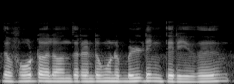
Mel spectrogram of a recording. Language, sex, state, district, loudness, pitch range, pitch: Tamil, male, Tamil Nadu, Kanyakumari, -14 LUFS, 140-145 Hz, 140 Hz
